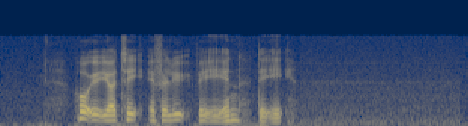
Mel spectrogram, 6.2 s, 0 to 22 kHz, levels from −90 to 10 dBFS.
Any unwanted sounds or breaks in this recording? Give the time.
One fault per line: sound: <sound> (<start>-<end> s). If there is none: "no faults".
no faults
